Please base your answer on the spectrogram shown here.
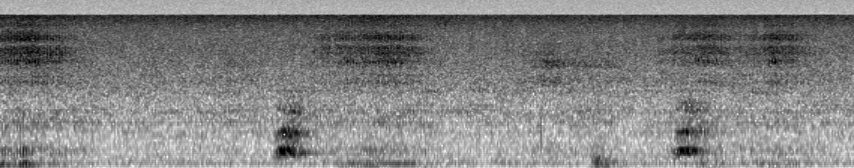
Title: Golden Retriever Faith Snoring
